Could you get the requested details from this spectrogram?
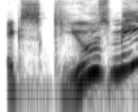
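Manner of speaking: drawn-out, high rising question; affronted challenge. Retold or imitated. Homeowner finding a stranger at the back door, affronted. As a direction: imitate an offended homeowner, stretching it out slowly. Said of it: "and were like".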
